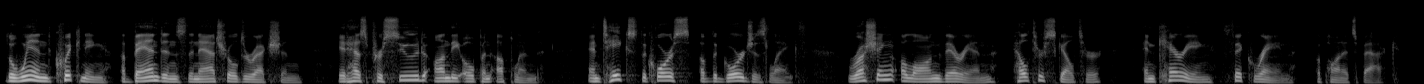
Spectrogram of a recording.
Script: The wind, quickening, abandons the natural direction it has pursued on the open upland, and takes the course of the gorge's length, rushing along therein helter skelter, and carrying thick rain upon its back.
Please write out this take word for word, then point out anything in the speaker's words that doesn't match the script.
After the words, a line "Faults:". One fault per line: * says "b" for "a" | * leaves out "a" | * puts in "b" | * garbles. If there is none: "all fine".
The wind, quickening, abandons the natural direction it has pursued on the open upland, and takes the course of the gorge's length, rushing along therein helter skelter, and carrying thick rain upon its back.
Faults:
all fine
